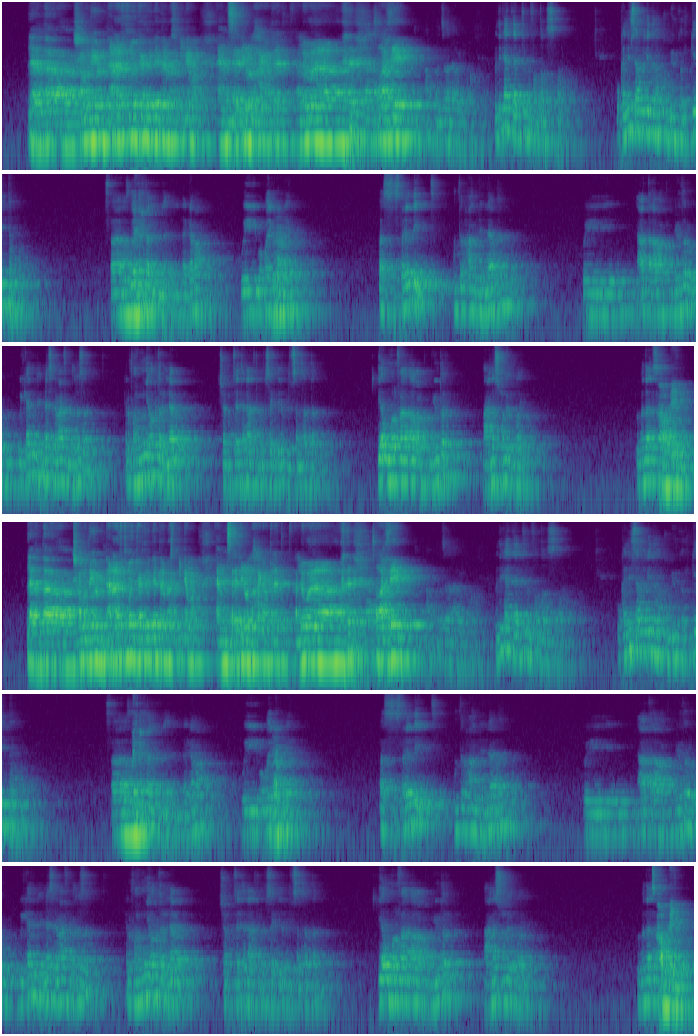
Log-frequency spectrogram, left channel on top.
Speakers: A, on the right; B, on the left.
A: لا ده انت ان شاء الله انت جايبها من... انا عرفت ماين كرافت دي بجد لما دخلت الجامعه يعني من سنتين ولا حاجه او ثلاثه اللي هو <laughs>
B: لا لا
A: صباح
B: اعرف
A: الخير
B: اعرف من زمان قوي ودي كانت لعبتي المفضله الصراحه وكان نفسي العبها جدا على الكمبيوتر جدا فاخويا
A: وال...
B: دخل الجامعه وبابايا
A: تمام
B: جاب له لاب بس استغليت قمت محمل اللعبه وقعدت العبها على الكمبيوتر و... وكان الناس اللي معايا في المدرسه كانوا فهموني اكتر اللعبه عشان كنت ساعتها نقلت مدرسه جديده كنت في سنه سته دي اول مره فعلا العب على الكمبيوتر مع ناس صحابي اونلاين وبدأنا
A: صحاب
B: فعلا
A: ال...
